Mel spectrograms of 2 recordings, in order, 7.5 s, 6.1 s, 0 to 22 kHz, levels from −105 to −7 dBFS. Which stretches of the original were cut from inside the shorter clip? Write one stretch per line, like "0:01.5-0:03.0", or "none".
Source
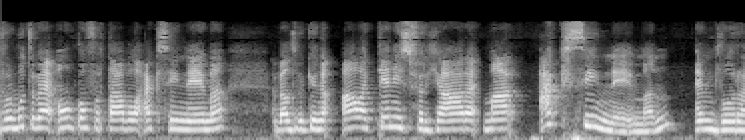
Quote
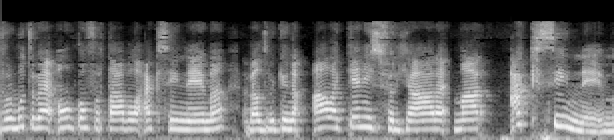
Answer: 0:02.4-0:02.6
